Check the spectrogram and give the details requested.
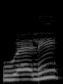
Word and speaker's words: вали: Вали пишем, уали говорим.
